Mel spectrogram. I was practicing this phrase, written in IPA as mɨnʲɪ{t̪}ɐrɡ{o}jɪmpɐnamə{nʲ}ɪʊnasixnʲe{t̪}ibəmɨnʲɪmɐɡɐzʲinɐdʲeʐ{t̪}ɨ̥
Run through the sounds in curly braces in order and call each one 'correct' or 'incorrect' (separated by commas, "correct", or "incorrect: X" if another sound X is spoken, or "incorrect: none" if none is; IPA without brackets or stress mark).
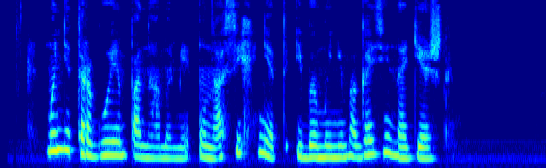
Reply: correct, incorrect: u, incorrect: mʲ, correct, incorrect: d̪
